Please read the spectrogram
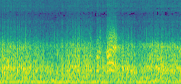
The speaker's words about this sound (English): Sounded like an explosion down near the water. Yes, it was an explosion, gentlemen. And there will be no more wrecking of warships. It was the tube of nitroglycerin intended for the new battle cruiser by Dr. Arnheim.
